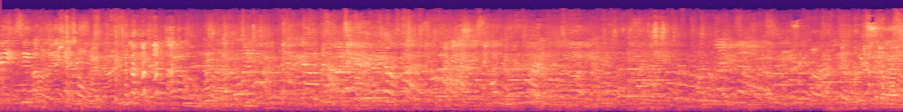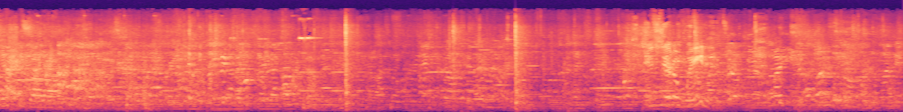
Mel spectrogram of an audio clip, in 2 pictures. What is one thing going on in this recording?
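Many men and women chatter at once in a large echoing hall.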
